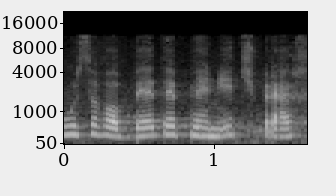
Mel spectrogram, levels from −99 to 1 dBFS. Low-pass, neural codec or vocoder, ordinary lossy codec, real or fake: none; codec, 24 kHz, 0.9 kbps, WavTokenizer, medium speech release version 2; none; fake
